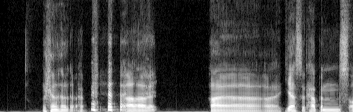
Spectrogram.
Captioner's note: chuckling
